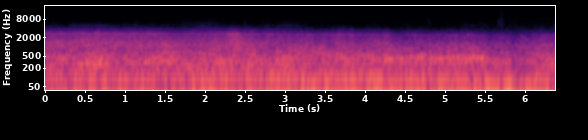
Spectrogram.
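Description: A Delta Boeing 737-800 departs Los Angeles International bound for Dallas Fort Worth, its jet engines a loud, steady, broadband roar with a thin whine sustained throughout, close and continuous.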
